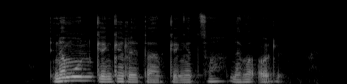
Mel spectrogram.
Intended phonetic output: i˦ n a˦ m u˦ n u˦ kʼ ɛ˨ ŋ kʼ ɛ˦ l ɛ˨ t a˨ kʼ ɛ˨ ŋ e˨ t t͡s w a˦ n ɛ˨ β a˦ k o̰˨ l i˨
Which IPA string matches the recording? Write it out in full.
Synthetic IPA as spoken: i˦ n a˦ m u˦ n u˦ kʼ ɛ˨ ŋ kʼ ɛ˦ l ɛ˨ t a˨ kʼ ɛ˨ ŋ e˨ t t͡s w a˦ n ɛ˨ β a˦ ʔ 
